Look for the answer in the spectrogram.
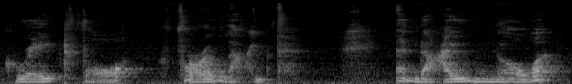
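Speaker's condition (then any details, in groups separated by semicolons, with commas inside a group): Stroke with paralyzed vocal cord; runs without aids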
